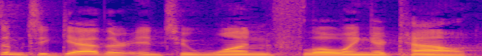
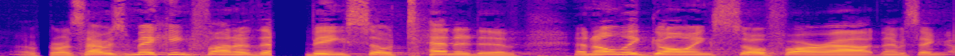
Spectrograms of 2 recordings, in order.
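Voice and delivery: usual speaking voice

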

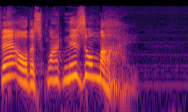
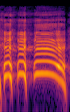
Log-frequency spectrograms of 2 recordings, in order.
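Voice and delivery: higher, drawn-out imitation of a laugh; imitated laugh; 7 semitones higher than usual. Ride operator laughing at a rider's pleas, imitated laugh. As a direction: ride operator's mocking chuckle. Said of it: "So he laughed".

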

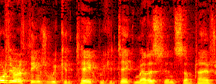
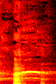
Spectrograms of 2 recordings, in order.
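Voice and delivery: high laugh. Real, not acted. Laughs at own joke.

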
